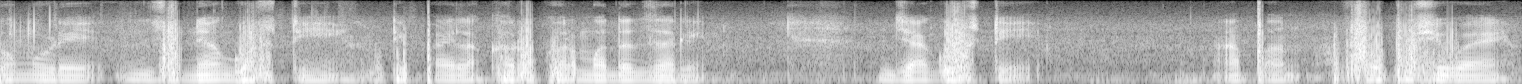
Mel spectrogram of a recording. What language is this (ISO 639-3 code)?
mar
